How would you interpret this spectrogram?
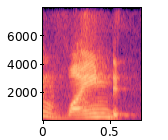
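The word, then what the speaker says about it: wind: और अगर आप समेटना बोलना चाहते हैं तो आप विंड नहीं बोलेंगे। आप बोलेंगे वाइंड।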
